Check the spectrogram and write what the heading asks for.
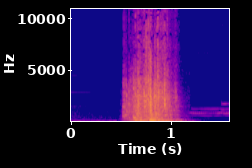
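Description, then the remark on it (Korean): A single hollow wooden thunk with a brief scraping rumble as a wooden gymnastics vaulting box is lifted and shifted, moderately loud, then quiet. “난 뜀틀을 들어 올렸다.”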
